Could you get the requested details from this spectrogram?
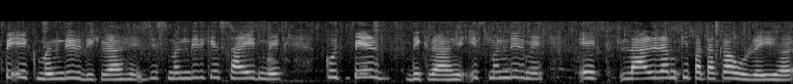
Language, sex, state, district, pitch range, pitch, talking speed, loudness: Hindi, female, Uttar Pradesh, Hamirpur, 250-300 Hz, 280 Hz, 205 wpm, -24 LUFS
